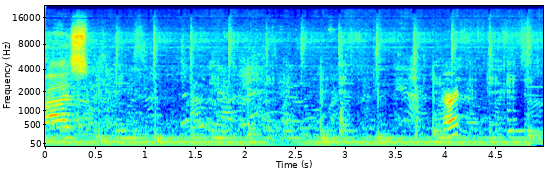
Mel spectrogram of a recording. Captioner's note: low courtroom chatter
